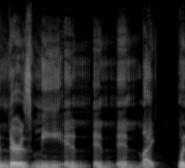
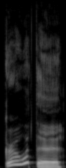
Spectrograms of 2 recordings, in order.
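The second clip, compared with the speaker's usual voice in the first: higher, louder mock scolding; scolding past self; 9 semitones higher, 4 dB louder than usual. Looking at old pictures of herself, playful scolding. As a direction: chide your younger self, playful. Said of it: "I'm like".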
